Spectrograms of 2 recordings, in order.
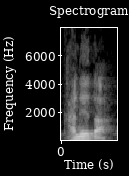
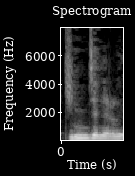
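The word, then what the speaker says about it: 金田: 예, 노란색 가네다. 네. 김전이라고 읽지 않습니다. 일본 사람들 입장에서 읽어야 되잖아요.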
